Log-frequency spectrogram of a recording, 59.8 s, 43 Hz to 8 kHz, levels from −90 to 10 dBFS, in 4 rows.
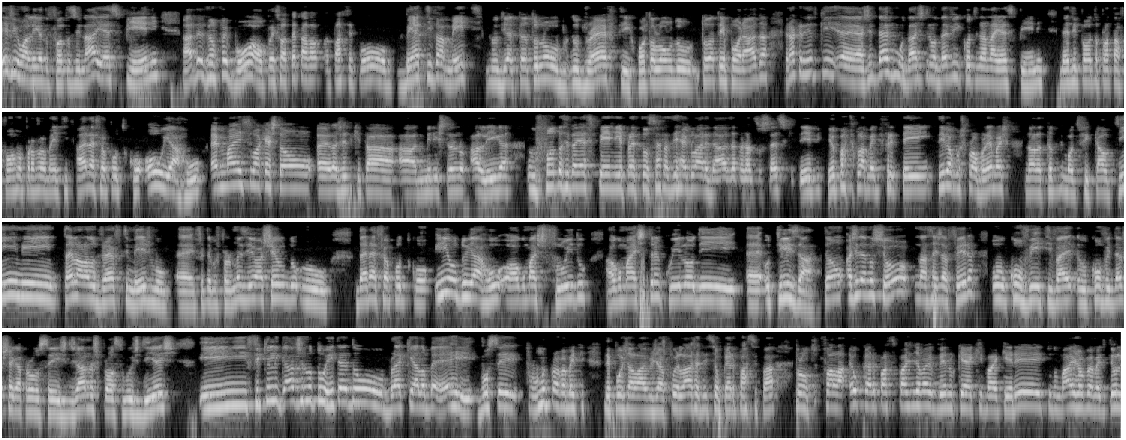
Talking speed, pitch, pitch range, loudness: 190 wpm, 170 Hz, 155-190 Hz, -15 LUFS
